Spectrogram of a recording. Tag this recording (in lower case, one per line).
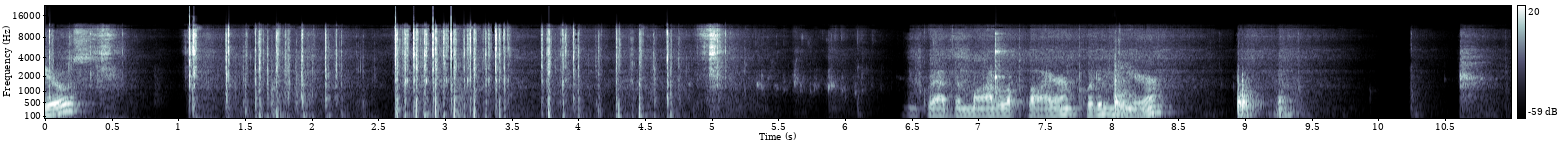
inside a small room
speech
